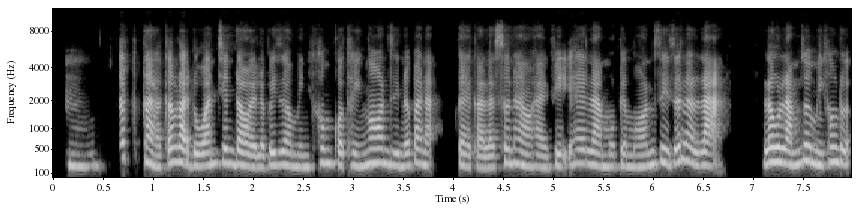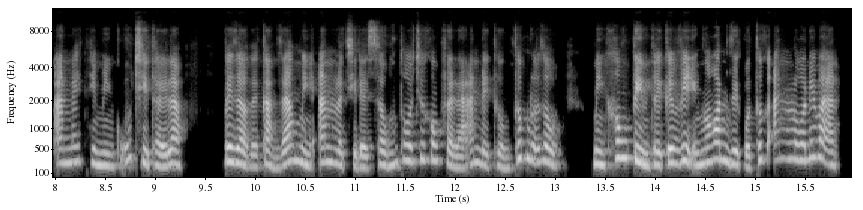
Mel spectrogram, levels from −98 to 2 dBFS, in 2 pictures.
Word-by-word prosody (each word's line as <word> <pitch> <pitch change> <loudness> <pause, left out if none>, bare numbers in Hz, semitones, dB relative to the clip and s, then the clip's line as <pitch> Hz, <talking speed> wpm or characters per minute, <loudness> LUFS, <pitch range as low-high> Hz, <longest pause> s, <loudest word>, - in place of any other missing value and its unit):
Ừm, 200 -2 -5 0.3
tất 320 0 -3
cả 245 -8 +3
các 260 +2 +3
loại 265 -3 +6
đồ 210 -1 0
ăn 215 +3 +3
trên 255 -2 -1
đời 210 -5 +3
là 190 - -2
bây 220 +2 0
giờ 225 -1 -1
mình 195 -1 -5
không 255 -1 -3
có 215 - 0
thấy 215 -1 -6
ngon 250 +3 +1
gì 215 -1 -3
nữa 205 - -1
bạn 250 -4 +1
ạ. - - -1 0.2
Kể 215 -3 -1
cả 185 - -1
là 185 +1 -1
sơn 250 +7 -3
hào 215 -4 0
hải 195 -2 -3
vị 210 - -2
hay 245 0 -3
là 220 -3 +2
một 200 0 -5
cái 205 - -3
món 195 +2 -3
gì 250 +1 -2
rất 260 +5 +1
là 285 -4 +2
lạ, 220 -1 +4 0.4
lâu 270 +3 +6
lắm 235 -2 +4
rồi 295 -1 +2
mình 225 -4 -1
không 275 +3 0
được 250 - +1
ăn 255 +1 0
ấy, 275 - -5
thì 250 - -2
mình 210 -2 -3
cũng 280 - -5
chỉ 270 -8 -1
thấy 205 -3 0
là 245 0 +4 0.4
bây 275 0 +5
giờ 245 -5 +4
cái 195 - -4
cảm 185 - +1
giác 240 +9 +3
mình 255 -6 -1
ăn 265 0 +2
là 230 - -1
chỉ 205 - -5
để 185 -1 +1
sống 215 +5 -3
thôi 290 -1 0
chứ 315 - -3
không 305 - 0
phải 220 - +1
là 180 - -1
ăn 260 +8 -1
để 220 - -4
thưởng 190 -4 -5
thức 325 - -1
nữa 290 -6 0
rồi. 265 -4 +1 0.4
Mình 235 -2 0
không 340 +8 +2
tìm 265 -8 +4
thấy 220 0 0
cái 255 +3 +4
vị 275 +1 +2
ngon 285 +7 +2
gì 240 -3 +1
của 200 -4 -1
thức 300 +6 -3
ăn 290 +3 -2
luôn 305 -1 0
ấy - - 0
bạn. 230 -10 +3
235 Hz, 325 wpm, -22 LUFS, 210-270 Hz, 0.4 s, loại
